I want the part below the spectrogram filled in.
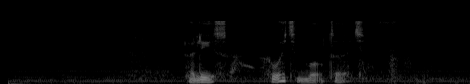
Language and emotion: Russian, sad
